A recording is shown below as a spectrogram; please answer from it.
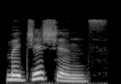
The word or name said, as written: magician's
